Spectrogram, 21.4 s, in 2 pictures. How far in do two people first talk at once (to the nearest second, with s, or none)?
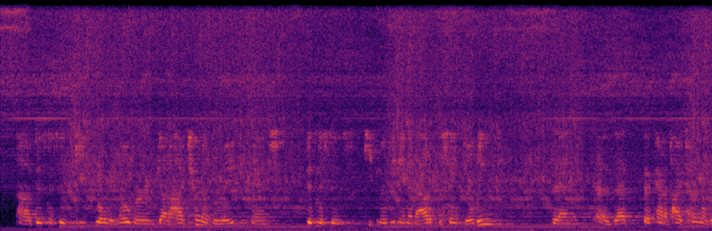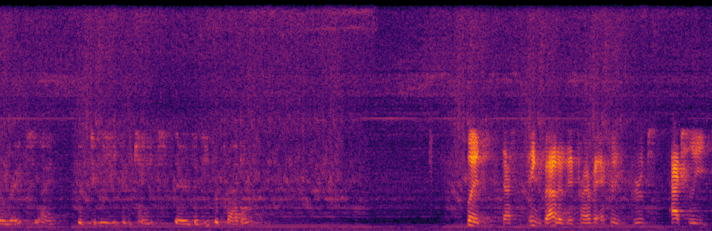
none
